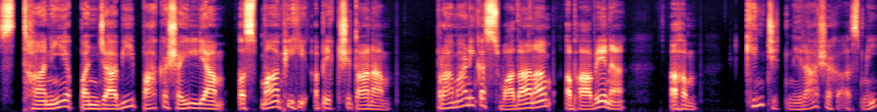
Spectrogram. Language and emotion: Sanskrit, sad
